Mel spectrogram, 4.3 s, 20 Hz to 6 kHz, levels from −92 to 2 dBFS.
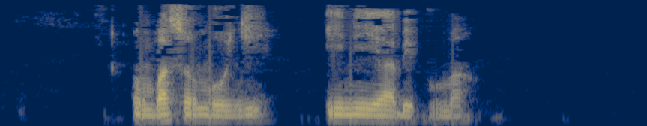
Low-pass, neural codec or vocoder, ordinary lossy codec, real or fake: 5.4 kHz; none; MP3, 24 kbps; real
